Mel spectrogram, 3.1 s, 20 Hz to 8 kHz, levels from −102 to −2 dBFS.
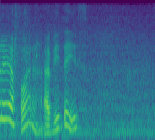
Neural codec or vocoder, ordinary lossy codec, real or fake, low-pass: none; none; real; 7.2 kHz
